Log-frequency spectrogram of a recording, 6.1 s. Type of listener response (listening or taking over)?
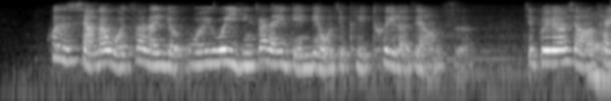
taking over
